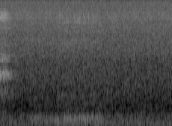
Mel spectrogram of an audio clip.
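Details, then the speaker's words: A sleeping English bulldog snoring during a recording; a low, fluttering rumble that swells and fades over one breath, loud enough to be heard on the recording. "sais pas si on va l'entendre dans la vidéo pourtant il est assez fort"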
